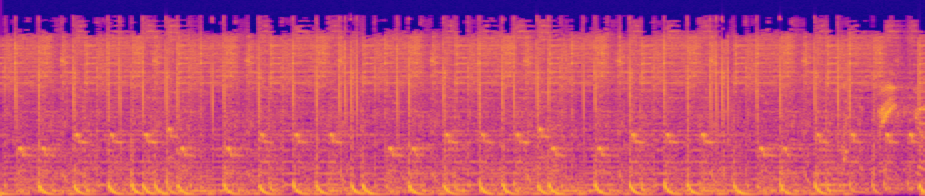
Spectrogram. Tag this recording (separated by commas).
Music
